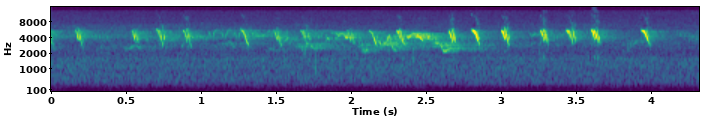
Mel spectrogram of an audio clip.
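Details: Violet-green swallow from western North America: a rapid series of short, high chirps and twitters, clustered and uneven, with a brief run of buzzy warbling in the middle.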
